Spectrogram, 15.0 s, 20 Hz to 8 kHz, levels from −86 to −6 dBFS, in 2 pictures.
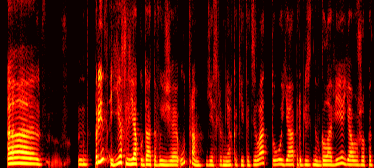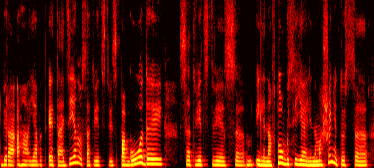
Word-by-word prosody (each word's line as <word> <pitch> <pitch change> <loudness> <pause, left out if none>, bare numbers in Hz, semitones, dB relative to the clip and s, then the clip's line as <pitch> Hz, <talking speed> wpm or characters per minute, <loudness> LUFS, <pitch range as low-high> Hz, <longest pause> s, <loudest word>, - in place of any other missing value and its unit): А, 255 -1 +7
в - - -9 0.7
в - - -6
м, 210 0 -2
в 205 - -15
прин 340 +9 +8
если 245 +5 +3
я 235 +1 +7
куда-то 210 -3 -1
выезжаю 190 0 -1
утром, 195 - -4
если 190 0 -7
у - - -7
меня 185 0 -1
какие-то 185 -1 -8
дела, 200 +8 -2
то 205 +1 -3
я 205 0 -2
приблизительно 200 -1 -4
в - - -3
голове, 200 +6 -1
я 210 -5 -1
уже 195 0 -4
подбира 190 0 -3
Ага, 195 -1 -3
я 185 0 -3
вот 190 0 -14
это 185 -3 -2
одену 245 +11 -3
в - - -13
соответствии 180 -1 -7
с 175 +1 -12
погодой, 225 +4 +3 0.3
в - - -20
соответствии 195 -1 -3
с, 180 +2 -12
эм, 185 0 -5
или 190 -3 +2
на 175 0 +4
автобусе 225 +2 0
я, 210 -2 +2
или 175 - +2
на 175 0 +4
машине. 235 - 0
То 195 0 -5
есть, 190 +1 -9
а, 180 -1 -2
195 Hz, 190 wpm, -28 LUFS, 185-220 Hz, 0.7 s, прин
